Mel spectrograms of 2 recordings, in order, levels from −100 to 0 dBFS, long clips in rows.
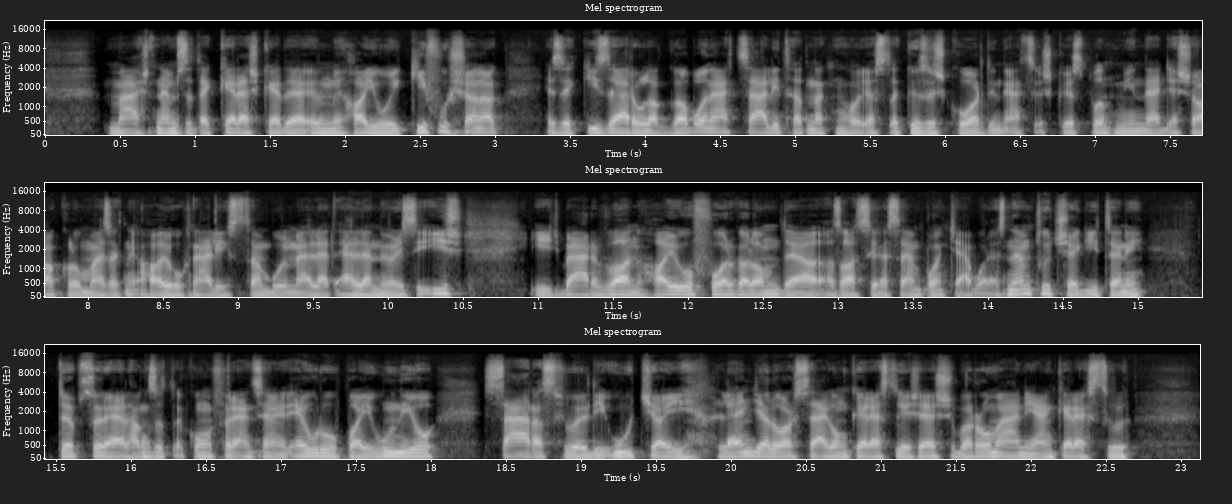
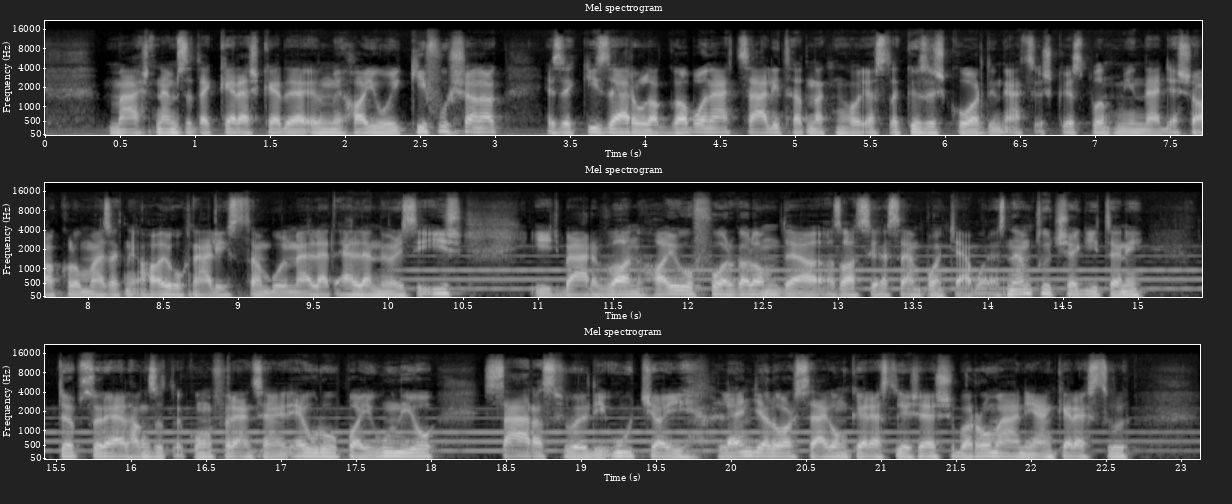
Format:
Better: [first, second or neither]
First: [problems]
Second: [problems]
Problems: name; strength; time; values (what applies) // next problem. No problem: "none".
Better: first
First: none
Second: background music; noticeable; throughout; 15 dB below the speech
